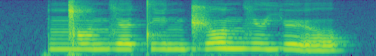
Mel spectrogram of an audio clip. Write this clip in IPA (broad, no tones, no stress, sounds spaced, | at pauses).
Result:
ŋ͡ǀ ɔ n z œ t i n d͡ʒ ɔ n z ʉ j ø o̯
